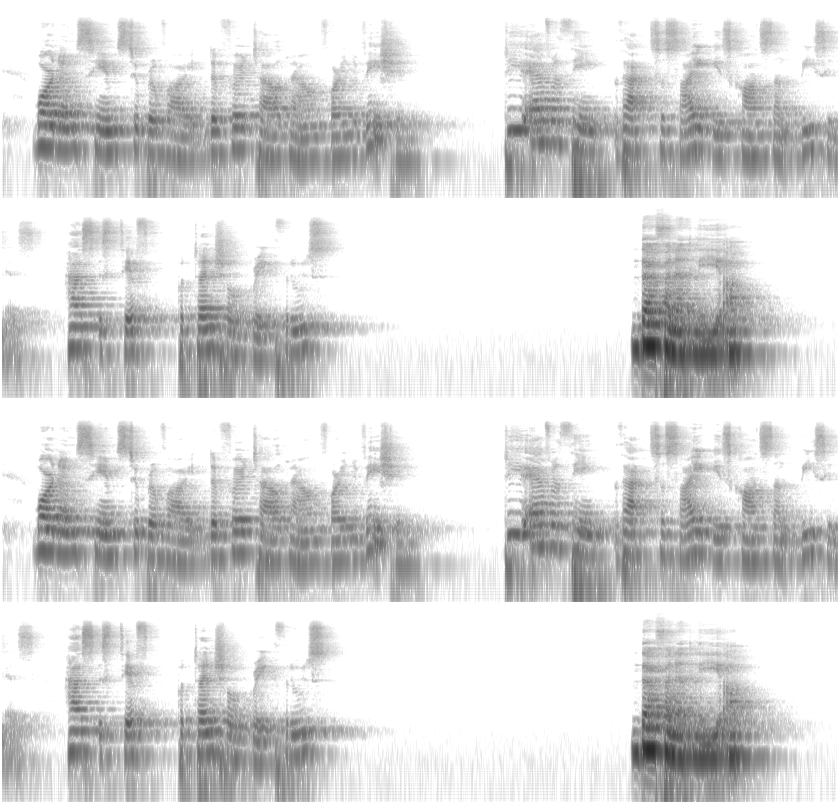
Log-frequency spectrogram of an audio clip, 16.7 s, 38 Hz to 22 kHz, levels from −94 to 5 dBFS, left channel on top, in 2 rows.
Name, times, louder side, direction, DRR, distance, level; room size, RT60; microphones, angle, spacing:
voice 1, 0.3-4.1 5.0-8.5 9.0-9.8 10.3-11.6, right 1 dB, 15° right, 3 dB, 1.5 m, -41 dB
voice 2, 14.7-15.7, equal, 20° left, -4 dB, 1.4 m, -23 dB
20.5 x 8.9 x 3.2 m, 0.92 s
head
